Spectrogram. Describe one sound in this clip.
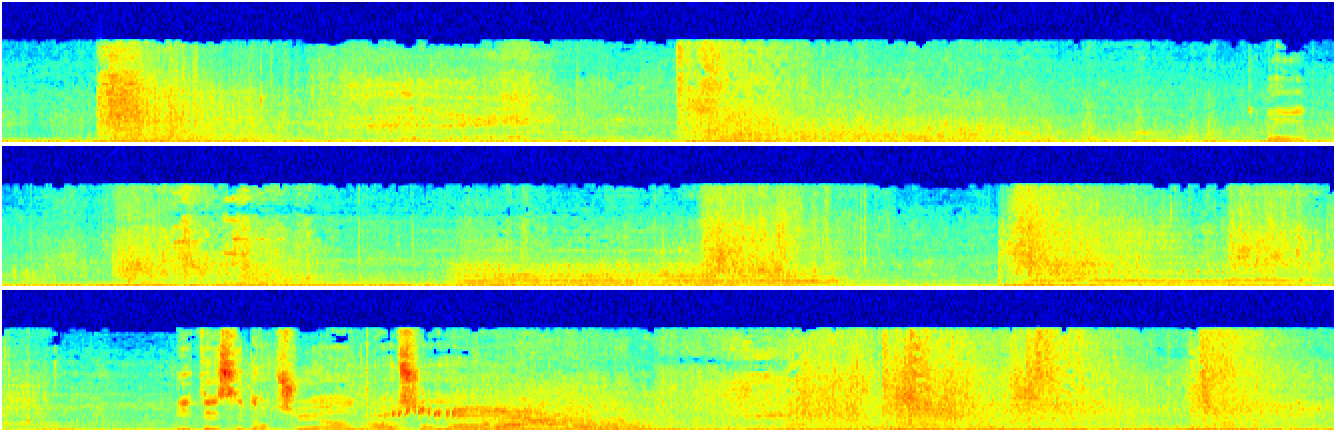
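A futuristic gun fires loud, crackling blasts in repeated bursts.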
